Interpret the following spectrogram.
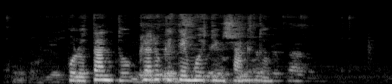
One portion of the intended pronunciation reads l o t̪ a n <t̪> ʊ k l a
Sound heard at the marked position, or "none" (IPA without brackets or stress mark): t̪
